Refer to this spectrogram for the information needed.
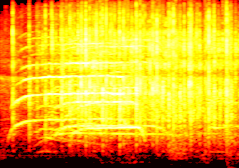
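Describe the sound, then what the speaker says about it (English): An audience at a school board meeting bursts into steady applause with cheering and whoops, with dense clapping that holds for a few seconds and then thins out. "some cheering section."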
